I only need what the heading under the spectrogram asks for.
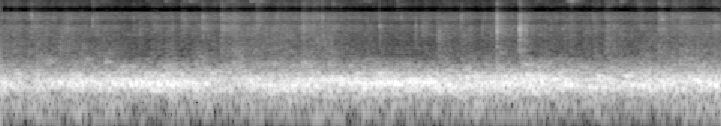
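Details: Kolkata pigeons produce warm, low, bubbling coos that blend into a continuous, fairly loud chorus.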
